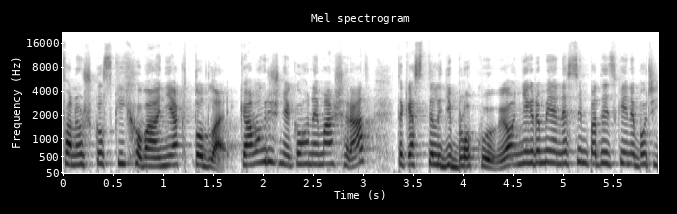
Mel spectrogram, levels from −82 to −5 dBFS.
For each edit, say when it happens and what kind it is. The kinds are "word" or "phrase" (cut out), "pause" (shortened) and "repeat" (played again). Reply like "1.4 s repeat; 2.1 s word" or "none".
none

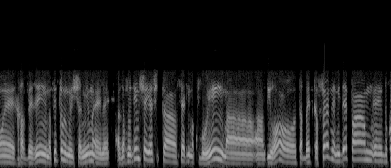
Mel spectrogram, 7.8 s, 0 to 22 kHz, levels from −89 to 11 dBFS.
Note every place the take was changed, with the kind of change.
2.3 s pause

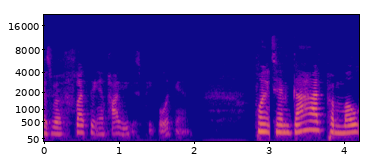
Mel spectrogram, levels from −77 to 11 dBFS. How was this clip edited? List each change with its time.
1.2 s word; 3.0 s word

